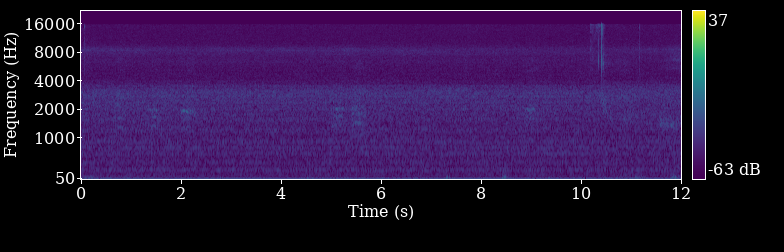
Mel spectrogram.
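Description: Steady microphone hiss and hum of a quiet room, with a few faint computer-mouse clicks.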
